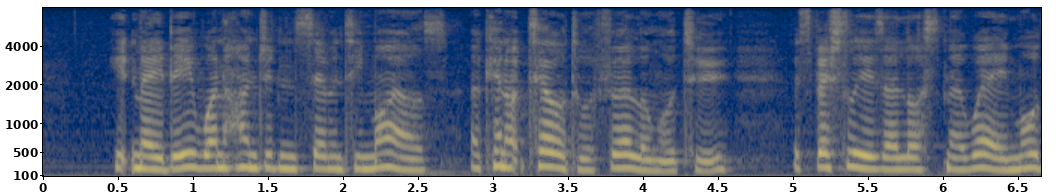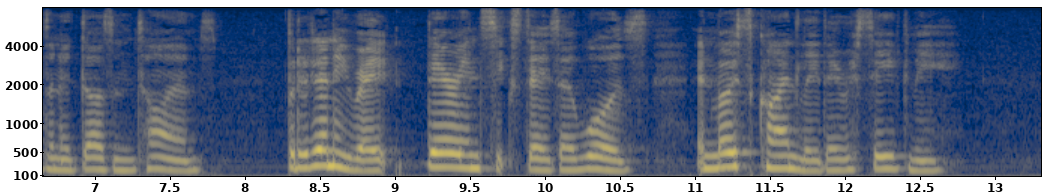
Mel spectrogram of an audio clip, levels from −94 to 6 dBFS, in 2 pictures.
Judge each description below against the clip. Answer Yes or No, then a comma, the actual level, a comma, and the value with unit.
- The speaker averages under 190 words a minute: No, average, 195 wpm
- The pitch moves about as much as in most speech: Yes, average, 3.1 semitones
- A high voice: Yes, high, 215 Hz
